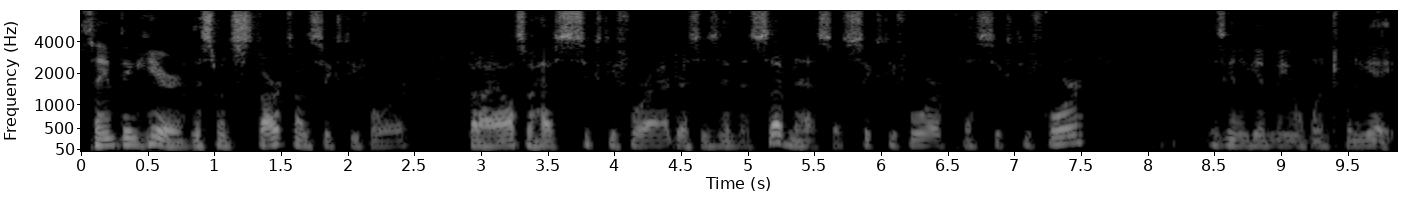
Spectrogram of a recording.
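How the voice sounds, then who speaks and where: A man speaks at a moderate pace, his voice somewhat breathy. His loudness swings widely. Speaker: teacher. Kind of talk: tutorial.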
